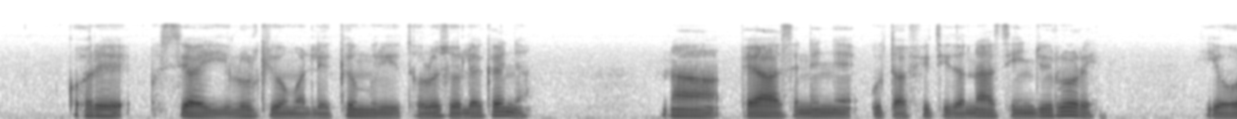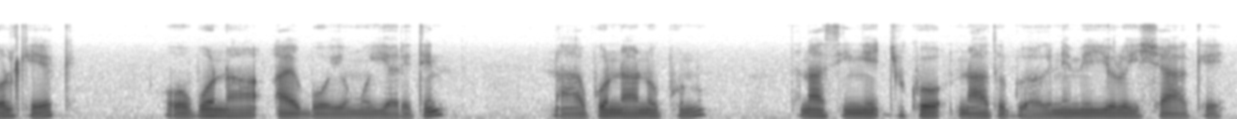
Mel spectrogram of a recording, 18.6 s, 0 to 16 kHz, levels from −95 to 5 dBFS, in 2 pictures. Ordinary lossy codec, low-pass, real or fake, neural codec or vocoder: none; 7.2 kHz; real; none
